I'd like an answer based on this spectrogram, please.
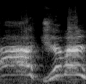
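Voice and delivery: pitched way up, cartoonish. Showing the viewers the teacher from Jimmy Neutron: Jimmy Neutron teacher voice. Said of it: "like that".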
